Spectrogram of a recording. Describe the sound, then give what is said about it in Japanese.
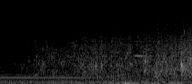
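Several rowboats drift on a pond, their rowers resting the oars, with soft, steady water lapping and a faint low rumble underneath, continuous and moderately quiet, with no voices. “池にはいくつものボートが浮かんでいる若いカップル老夫婦女性同士オールをこぐ手を休めてさざ波に我が身を委ねる”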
